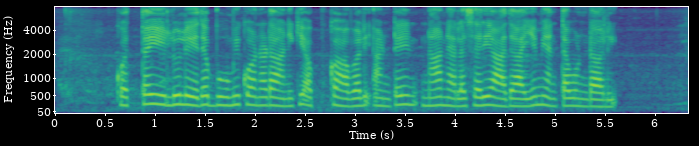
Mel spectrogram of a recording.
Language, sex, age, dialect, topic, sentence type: Telugu, female, 18-24, Utterandhra, banking, question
